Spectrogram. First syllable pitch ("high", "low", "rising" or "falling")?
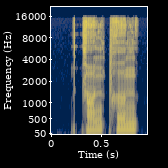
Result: rising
